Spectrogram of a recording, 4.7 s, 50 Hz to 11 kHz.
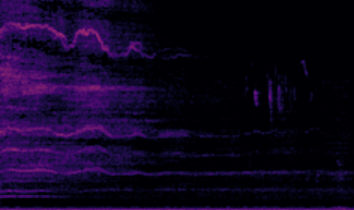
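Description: Speedybee Bee25 2.5-inch cinewhoop quadcopter's brushless motors and propellers whining at a steady pitch over a heavy low rumble, the whine fading after about two seconds.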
